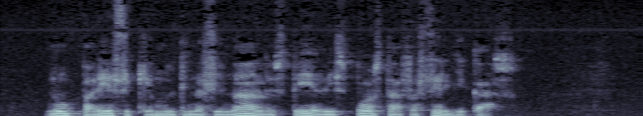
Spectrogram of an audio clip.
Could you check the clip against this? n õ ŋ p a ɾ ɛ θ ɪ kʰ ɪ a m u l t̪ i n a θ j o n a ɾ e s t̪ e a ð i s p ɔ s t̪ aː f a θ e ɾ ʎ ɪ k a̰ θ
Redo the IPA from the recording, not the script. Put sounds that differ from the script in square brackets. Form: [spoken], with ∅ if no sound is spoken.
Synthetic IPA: n õ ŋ p a ɾ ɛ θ ɪ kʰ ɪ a m u l t̪ i n a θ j o n a [l] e s t̪ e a ð i s p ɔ s t̪ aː f a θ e ɾ ʎ ɪ k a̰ [s]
